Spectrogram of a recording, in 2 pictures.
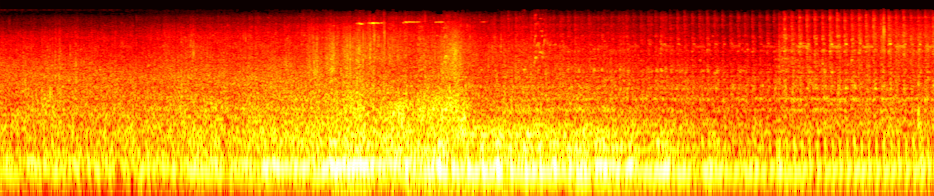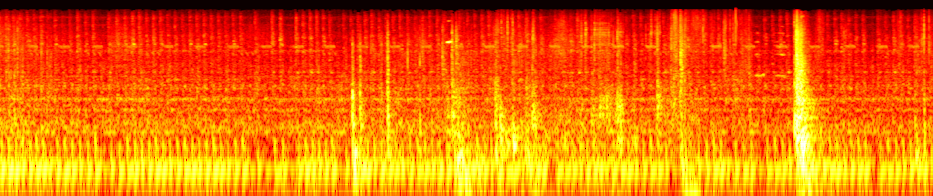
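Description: A vintage car's engine running as the car pulls up, louder for a few seconds, then ticking over more quietly. Later come several short knocks and clunks, with one sharp loud knock near the end.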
